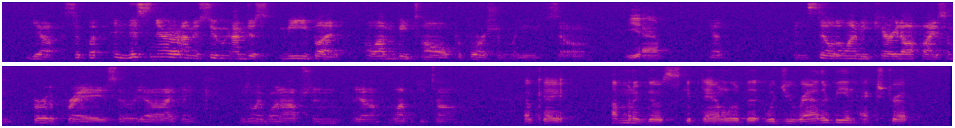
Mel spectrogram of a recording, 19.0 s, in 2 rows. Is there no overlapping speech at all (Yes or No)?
Yes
